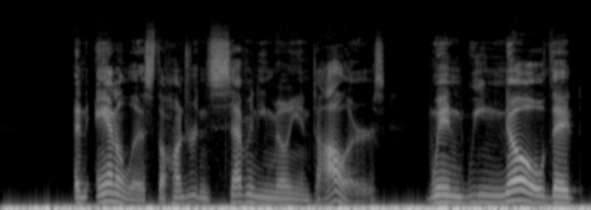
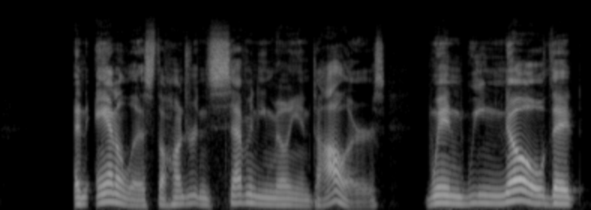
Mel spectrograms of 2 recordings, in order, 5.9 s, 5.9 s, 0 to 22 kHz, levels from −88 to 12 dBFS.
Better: second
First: low rumble; faint; throughout; 25 dB below the speech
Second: none

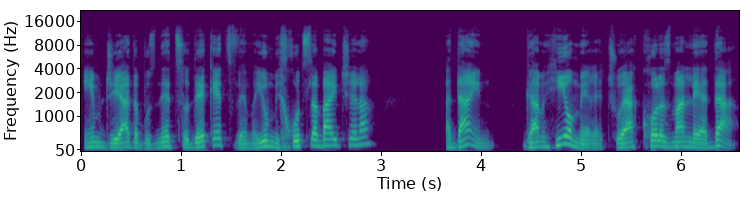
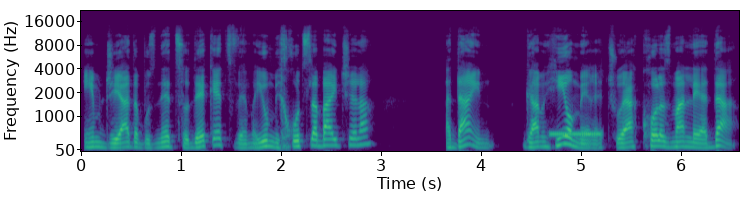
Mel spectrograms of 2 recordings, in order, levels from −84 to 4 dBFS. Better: first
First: none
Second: phone ringing; noticeable; at 4.5 s; peak 4 dB below the speech

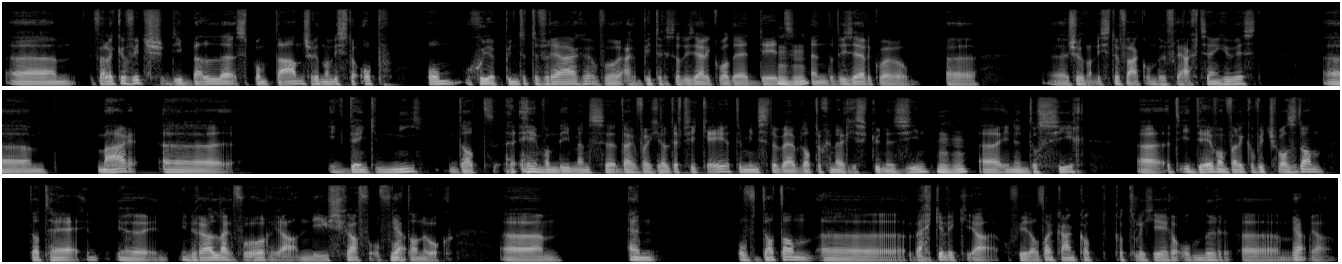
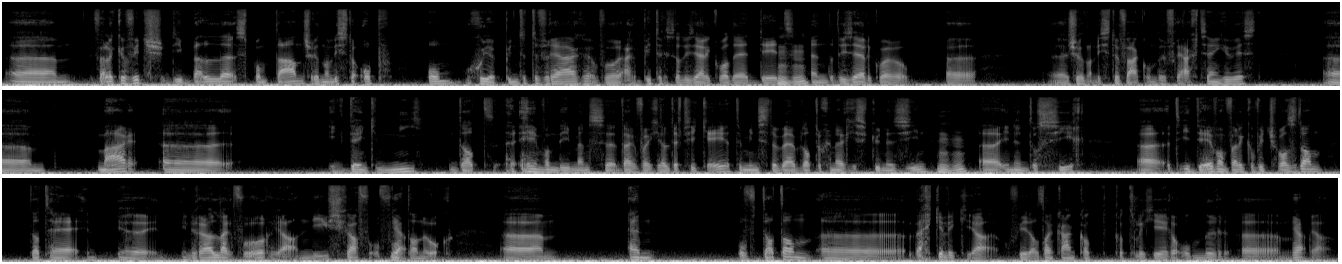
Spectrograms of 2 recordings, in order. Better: first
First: none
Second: low rumble; faint; throughout; 20 dB below the speech

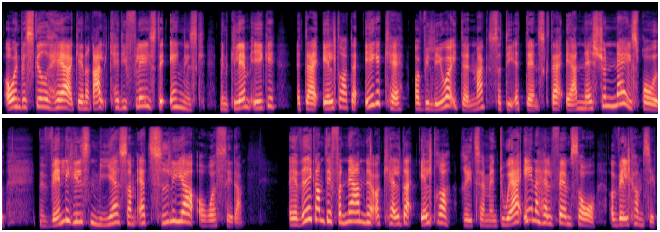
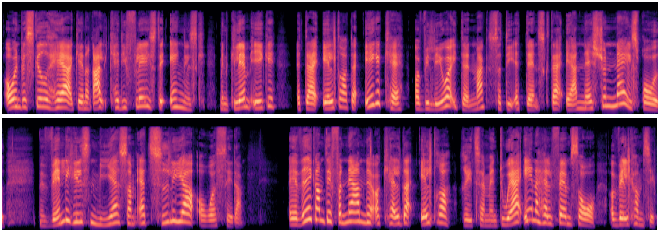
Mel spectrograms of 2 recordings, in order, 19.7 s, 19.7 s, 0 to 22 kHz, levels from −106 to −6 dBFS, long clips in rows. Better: neither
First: thin; very; fading below 350 Hz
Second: thin; very; fading below 350 Hz

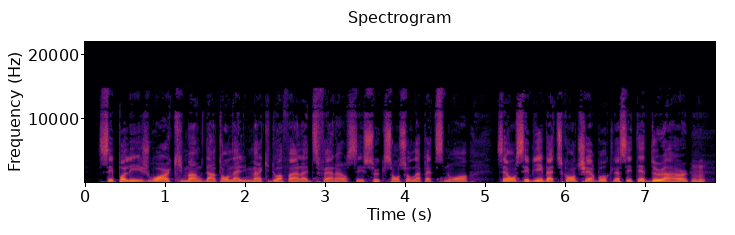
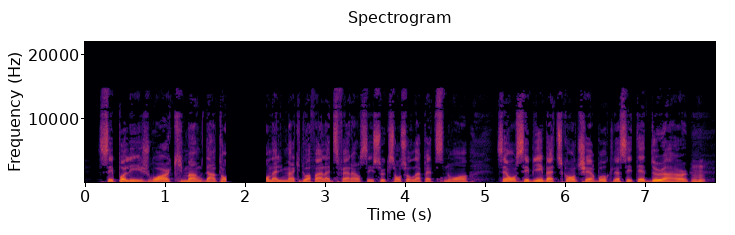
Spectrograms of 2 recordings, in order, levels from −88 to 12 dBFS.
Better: first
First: none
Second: audio freezing; at 2 s for 0.5 s

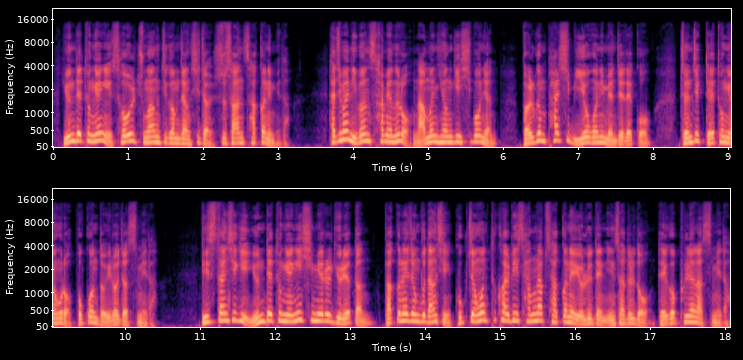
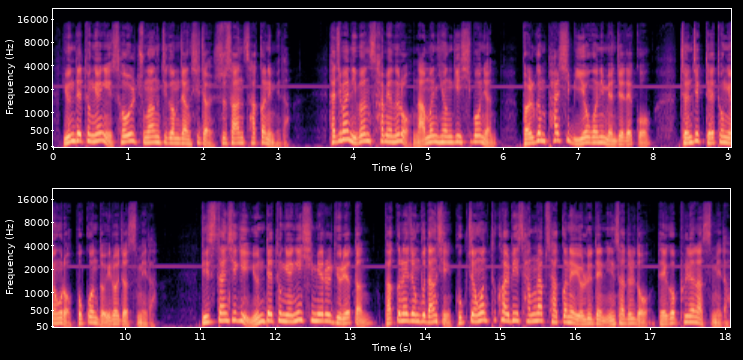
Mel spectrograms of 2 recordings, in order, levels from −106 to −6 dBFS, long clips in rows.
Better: first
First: none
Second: high-pitched whine; faint; throughout; 2 kHz, 35 dB below the speech

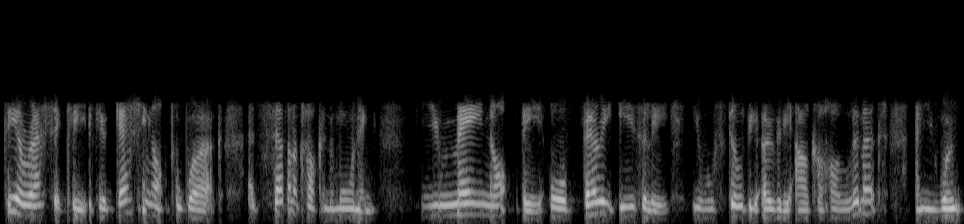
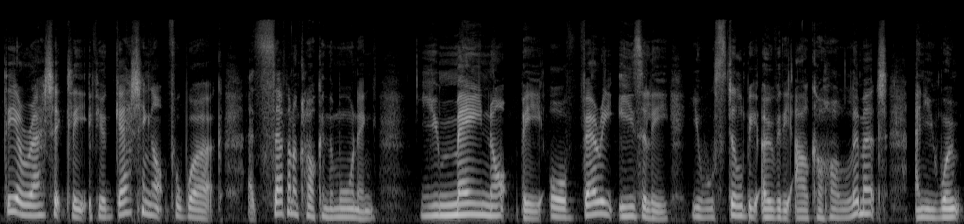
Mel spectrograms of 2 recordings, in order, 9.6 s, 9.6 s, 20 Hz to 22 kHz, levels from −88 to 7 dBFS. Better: second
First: phone-call audio; poor line; nothing above 3 kHz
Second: none

